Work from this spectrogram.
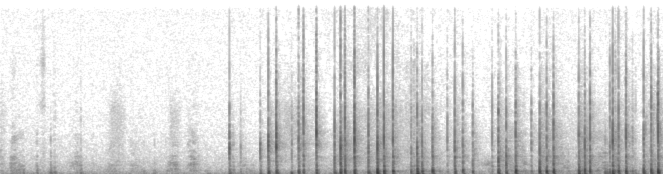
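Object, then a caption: Cardboard palette sleeve. Long dark nails scratch softly at the flat top of a white cardboard eyeshadow palette sleeve with a red star, resting on a fleece blanket. After about two seconds, a rapid, irregular run of sharp, dry taps begins and continues to the end, each tap snapping off quickly with no ring.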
